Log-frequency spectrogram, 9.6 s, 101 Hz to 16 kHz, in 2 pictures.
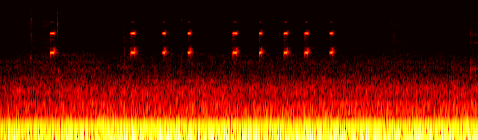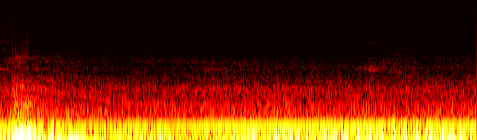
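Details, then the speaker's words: Mercedes W245 B-Class, automatic, cold start: a lumpy, uneven, shaking idle. The misfire occurs only when cold on cylinder 4, and the engine runs on three cylinders. "O teraz już słychać jak pracuje na trzy gary"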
